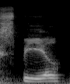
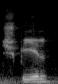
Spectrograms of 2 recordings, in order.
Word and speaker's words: Spiel: in Germany depends on if you're going to pronounce it like I guess like an English speaker would like spiel or as we Germans call it spiel yeah which is a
